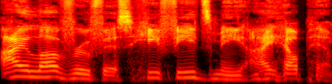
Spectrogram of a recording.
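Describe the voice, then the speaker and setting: A put-on character voice moves at a moderate pace in a very clean recording with a silent background. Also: man. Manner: cute, simple.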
